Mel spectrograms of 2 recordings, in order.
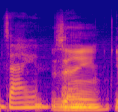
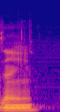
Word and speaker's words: Zayn: Whatever you say his name. Zayn. – Yeah, I think it's Zayn.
